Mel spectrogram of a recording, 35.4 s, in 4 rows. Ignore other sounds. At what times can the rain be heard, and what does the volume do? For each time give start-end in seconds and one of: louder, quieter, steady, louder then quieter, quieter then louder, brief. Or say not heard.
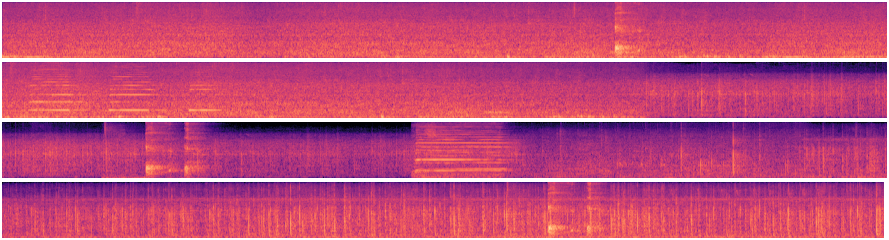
0.0-35.3 quieter then louder.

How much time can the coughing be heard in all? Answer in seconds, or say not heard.
3 s.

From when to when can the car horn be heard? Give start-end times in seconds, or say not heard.
8.3-11.1, 21.8-22.8.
